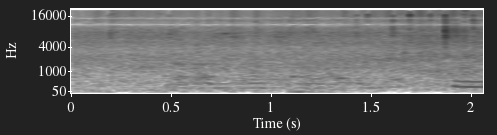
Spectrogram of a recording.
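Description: Steady patter of rain falling across the whole stretch, a soft broadband hiss with no talking.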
